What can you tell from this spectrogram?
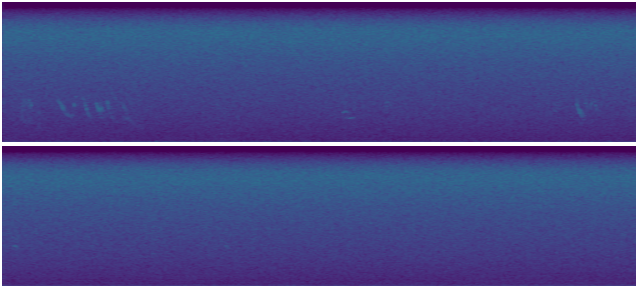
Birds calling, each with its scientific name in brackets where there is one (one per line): Eurasian Skylark (Alauda arvensis)
Hawaii Amakihi (Chlorodrepanis virens)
